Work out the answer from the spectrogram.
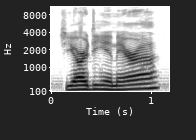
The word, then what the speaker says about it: giardiniera: Is that how you pronounce that? Giardiniera?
